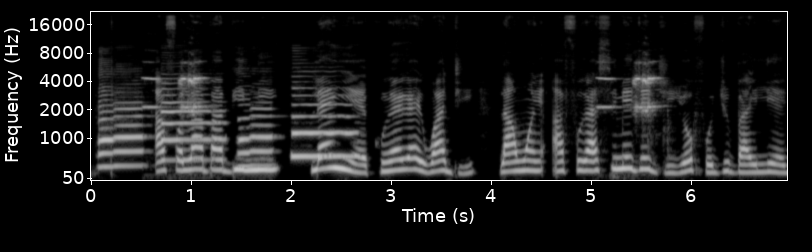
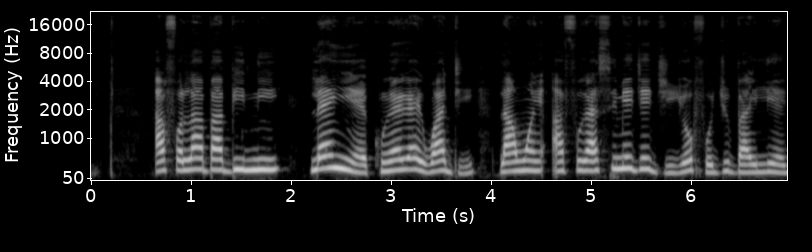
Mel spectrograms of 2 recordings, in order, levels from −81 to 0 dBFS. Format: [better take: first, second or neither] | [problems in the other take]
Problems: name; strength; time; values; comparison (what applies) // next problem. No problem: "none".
second | noise reduction (classical method Wiener filter)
